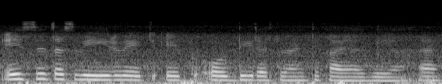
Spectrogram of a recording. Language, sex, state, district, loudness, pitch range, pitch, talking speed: Punjabi, female, Punjab, Kapurthala, -15 LUFS, 175-210 Hz, 195 Hz, 120 wpm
